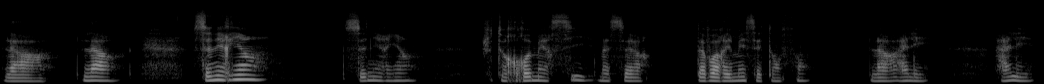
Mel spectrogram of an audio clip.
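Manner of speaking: soft, quiet soothing. A narrator's reading. Loreley soothing crying Dana, soft quiet voice. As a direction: comfort a sobbing woman gently. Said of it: "de sa voix douce".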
